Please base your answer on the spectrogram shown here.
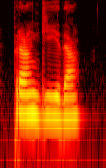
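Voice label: "pranghida", female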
